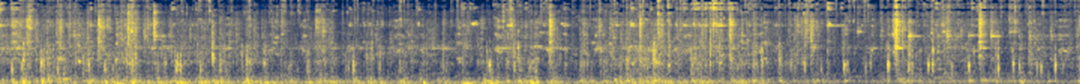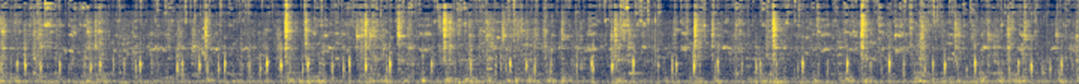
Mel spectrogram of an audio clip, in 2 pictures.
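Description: Horse hooves clop at a steady walking pace.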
